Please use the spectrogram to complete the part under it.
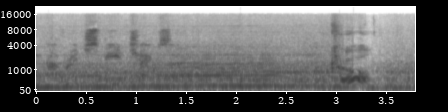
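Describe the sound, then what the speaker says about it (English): A 2024 Kia Sorento hybrid accelerates hard, its engine rising in a steady loud drone heard from inside the cabin, with a brief voice over the top near the end. "we're about to see what the acceleration is like on this."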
